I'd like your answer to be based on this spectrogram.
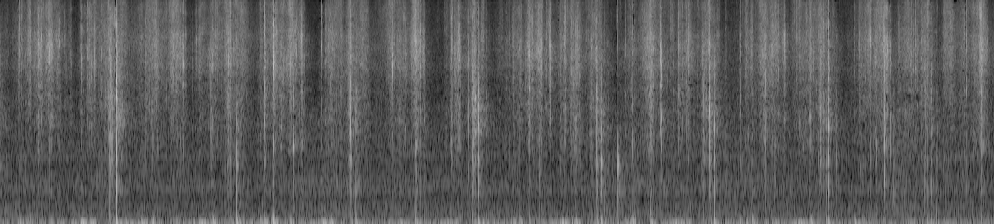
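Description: A hollow, partly filled plastic soda bottle with a dark label is tapped and scratched with fingertips and nails close to the microphones. Sharp, dry clicks and taps punctuate a steady crinkly scratching texture over a constant low hum, with each tap dying away almost instantly.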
